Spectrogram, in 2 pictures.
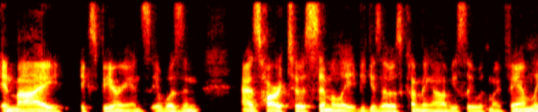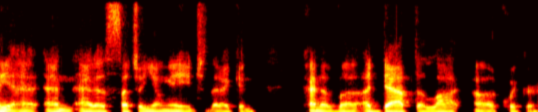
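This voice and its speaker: In an unremarkable speaking voice, a man talks at a moderate pace and fairly low pitch with fairly even intonation, the sound dry and close with no echo. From Ukraine (Lviv), raised in US from early childhood. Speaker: digital marketing entrepreneur, podcast host. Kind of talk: podcast interview.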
